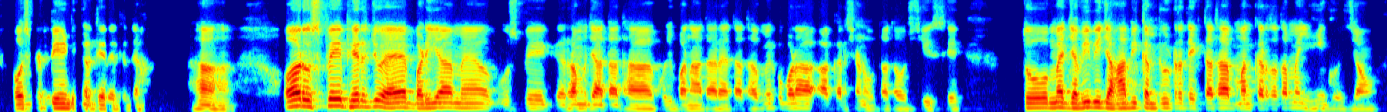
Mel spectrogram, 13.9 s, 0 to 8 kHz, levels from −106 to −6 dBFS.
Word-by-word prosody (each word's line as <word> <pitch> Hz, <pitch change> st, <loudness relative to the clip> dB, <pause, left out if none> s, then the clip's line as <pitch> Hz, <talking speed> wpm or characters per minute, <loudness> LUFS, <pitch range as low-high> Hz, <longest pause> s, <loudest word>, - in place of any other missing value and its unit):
और -, -, +1 dB
उस 110 Hz, -, -6 dB
पे -, -, -11 dB
पेंट 125 Hz, -1 st, +1 dB
करते -, -, -5 dB
रहते -, -, -15 dB
थे। -, -, -15 dB, 0.6 s
हाँ, 105 Hz, -2 st, +1 dB
हाँ, 85 Hz, -1 st, -12 dB, 0.5 s
और 175 Hz, +3 st, +10 dB
उस 170 Hz, 0 st, +3 dB
पे 185 Hz, 0 st, +7 dB
फिर 160 Hz, 0 st, +3 dB
जो 165 Hz, -, +3 dB
है 135 Hz, +2 st, +7 dB
बढ़िया 130 Hz, +3 st, +2 dB
मैं 125 Hz, -1 st, -4 dB, 0.3 s
उस -, -, -18 dB
पे 115 Hz, -1 st, -8 dB
एक 110 Hz, -, -15 dB, 0.2 s
रम 110 Hz, 0 st, 0 dB
जाता 105 Hz, 0 st, 0 dB
था, 100 Hz, -1 st, -2 dB
कुछ 100 Hz, -, -19 dB
बनाता 100 Hz, 0 st, -4 dB
रहता 95 Hz, 0 st, -6 dB
था, 100 Hz, -, -8 dB
मेरे 120 Hz, -, -13 dB
को 130 Hz, -, -18 dB
बड़ा 125 Hz, -, 0 dB, 0.2 s
आकर्षण 105 Hz, -1 st, -9 dB
होता 90 Hz, 0 st, -12 dB
था 95 Hz, -, -13 dB
उस 95 Hz, 0 st, -20 dB
चीज़ 95 Hz, 0 st, -17 dB
से। 95 Hz, -, -16 dB, 0.7 s
तो 130 Hz, 0 st, +2 dB
मैं 140 Hz, +1 st, +3 dB
जभी 135 Hz, +2 st, +2 dB
भी 145 Hz, 0 st, +2 dB
जहाँ 120 Hz, -1 st, +4 dB
भी 135 Hz, -, -4 dB
कंप्यूटर 125 Hz, +1 st, -6 dB
देखता 125 Hz, +1 st, -2 dB
था, 130 Hz, 0 st, +3 dB
मन 120 Hz, 0 st, -2 dB
करता 115 Hz, -1 st, -4 dB
था 135 Hz, -, -11 dB
मैं 135 Hz, -, -8 dB
यहीं 110 Hz, -1 st, -16 dB
घुस 95 Hz, -1 st, -21 dB
जाऊँ, 95 Hz, 0 st, -8 dB
120 Hz, 225 wpm, -21 LUFS, 100-130 Hz, 0.7 s, और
